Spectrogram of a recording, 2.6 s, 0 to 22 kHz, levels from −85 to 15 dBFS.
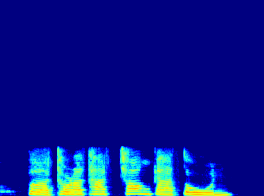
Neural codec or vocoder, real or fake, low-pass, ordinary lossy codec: none; real; 5.4 kHz; AAC, 48 kbps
